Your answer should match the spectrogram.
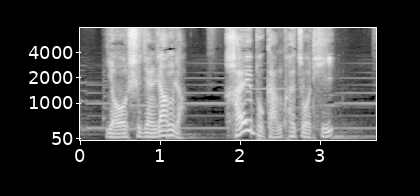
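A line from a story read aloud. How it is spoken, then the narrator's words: Cold. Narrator (Chinese): 他冷冷地说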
